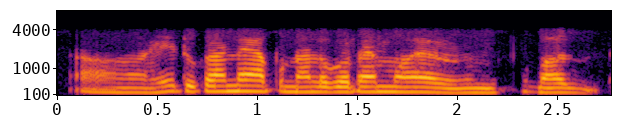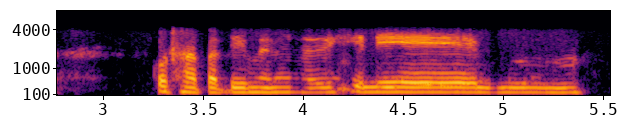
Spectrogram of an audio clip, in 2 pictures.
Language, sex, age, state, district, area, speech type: Assamese, female, 60+, Assam, Dibrugarh, rural, conversation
